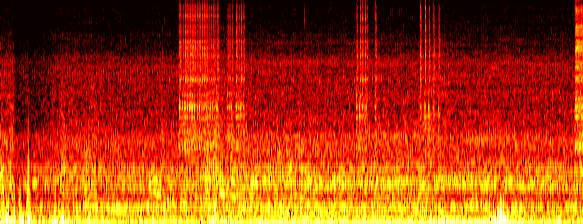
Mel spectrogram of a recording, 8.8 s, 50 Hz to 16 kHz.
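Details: Audi A4 B8 idling steadily with short dry creaking bursts each time the steering wheel is turned.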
